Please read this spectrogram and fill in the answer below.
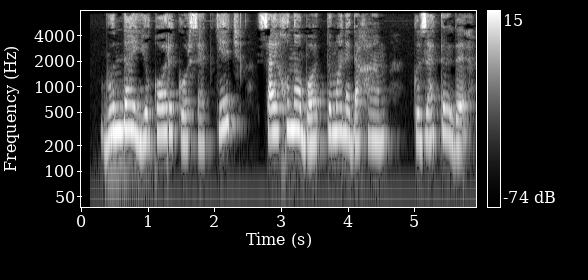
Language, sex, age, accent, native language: Uzbek, female, 12-17, Farg'ona, Uzbek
